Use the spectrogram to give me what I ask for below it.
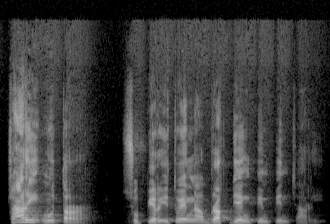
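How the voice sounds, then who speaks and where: A man from Medan preaching a sermon and acting out the dialogue in a story, moving between hushed, gentle passages and loud, excited ones. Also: fairly high pitch, brisk. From Medan, Indonesia. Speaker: pastor. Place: church.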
